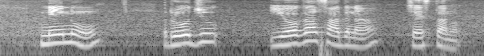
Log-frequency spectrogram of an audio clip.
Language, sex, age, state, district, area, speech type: Telugu, female, 45-60, Andhra Pradesh, Eluru, urban, spontaneous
